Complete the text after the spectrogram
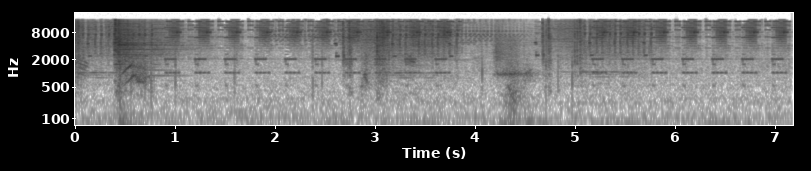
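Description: An electronic machine beeps in a quick, even repeating pattern.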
